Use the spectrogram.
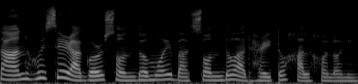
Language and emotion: Assamese, neutral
